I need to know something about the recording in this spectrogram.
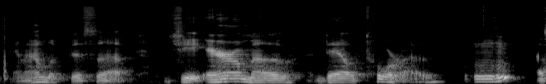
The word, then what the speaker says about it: Guillermo del Toro: And I looked this up, Guillermo del Toro.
